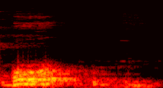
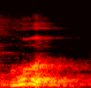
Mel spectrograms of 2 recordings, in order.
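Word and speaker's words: भूः: When we chant it, we will never say Bhuhu. We will just say it as Bhur.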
